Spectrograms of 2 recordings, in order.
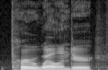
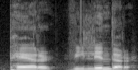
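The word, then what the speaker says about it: Per Welinder: it is actually pronounced per vinder okay see I even got the accent in there that's the actual Swedish name way of pronouncing it okay it is per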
